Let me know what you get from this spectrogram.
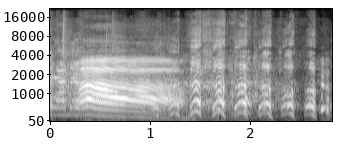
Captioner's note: laughter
